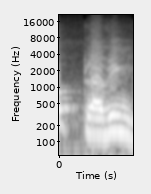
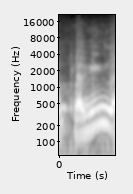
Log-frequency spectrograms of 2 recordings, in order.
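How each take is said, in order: First: प्लविंग with v replacing the g; spoken pronunciation. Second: प्लगिंग read with a hard g; spelling pronunciation. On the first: Teacher correcting the spelling reading, प्लविंग with a v sound. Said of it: "but इसको प्लविंग बोलते हैं". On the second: Teacher reading it by its spelling, प्लगिंग with hard g. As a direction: say प्लगिंग as spelt, with ग. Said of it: "spelling है इसके हिसाब से तो". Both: Shown as a demonstration.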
